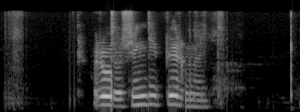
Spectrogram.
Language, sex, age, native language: Icelandic, female, 18-19, Icelandic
